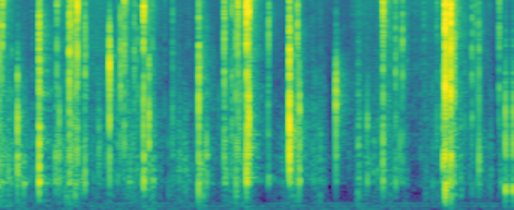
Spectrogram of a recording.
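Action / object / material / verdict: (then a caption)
shake / paper pasta bag with plastic window / paper / none. A full paper fusilli bag with a plastic window is held upright and squeezed and crinkled with the fingertips. It makes dense, irregular crinkling with sharp, bright crackles and short bursts, and almost no low end. The crackles fade quickly between squeezes.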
